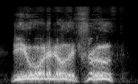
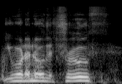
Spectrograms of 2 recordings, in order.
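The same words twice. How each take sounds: First: Very high, full-force shouted question; screamed challenge. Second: Loud, higher confronting question; raised-voice challenge. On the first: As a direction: scream the demand at full volume. Acted confrontation, repeated as a shout. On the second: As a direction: demand it with a raised voice. Acted confrontation, first of two takes. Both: Acted.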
